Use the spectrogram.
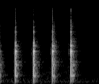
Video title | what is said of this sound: Handmade Leather Sheath For A Kershaw 2220 | you can hear it, it sounds like wood.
